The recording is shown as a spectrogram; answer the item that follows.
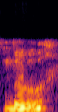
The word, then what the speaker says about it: mu: It's called moo. Soapa lambda moo. Eotappa lambda moo. lamb mu. Let's go ahead and pronounce some words.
